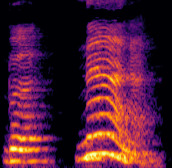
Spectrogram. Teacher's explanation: The stress on the second syllable. So the second syllable will be longer, louder, and a little bit higher.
